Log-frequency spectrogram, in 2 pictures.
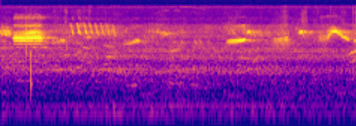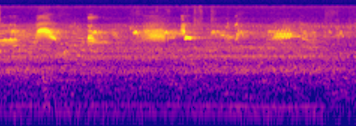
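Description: Faint birds chirping: short, quick calls every second or so, over a steady low hum.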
